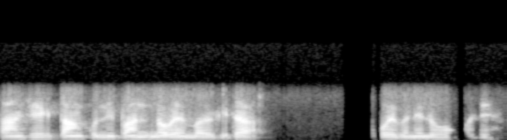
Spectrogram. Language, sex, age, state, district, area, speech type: Manipuri, male, 18-30, Manipur, Imphal West, rural, conversation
